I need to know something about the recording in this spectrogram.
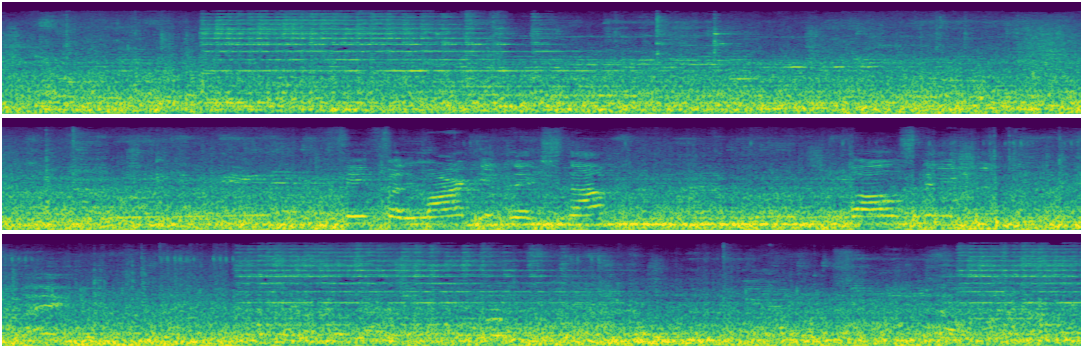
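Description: A tram's motor whines as it pulls away and rolls along rails.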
